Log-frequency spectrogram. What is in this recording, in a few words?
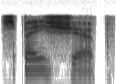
"spaceship", English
